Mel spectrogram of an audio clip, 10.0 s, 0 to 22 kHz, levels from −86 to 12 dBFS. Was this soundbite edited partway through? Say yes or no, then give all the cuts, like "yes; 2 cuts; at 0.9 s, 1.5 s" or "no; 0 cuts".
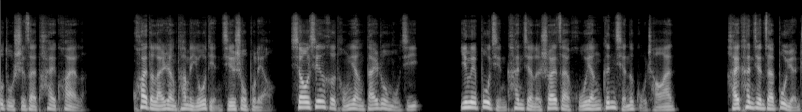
yes; 1 cut; at 3.5 s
